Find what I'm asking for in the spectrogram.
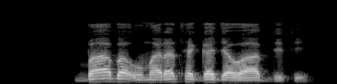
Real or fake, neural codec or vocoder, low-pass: real; none; 7.2 kHz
